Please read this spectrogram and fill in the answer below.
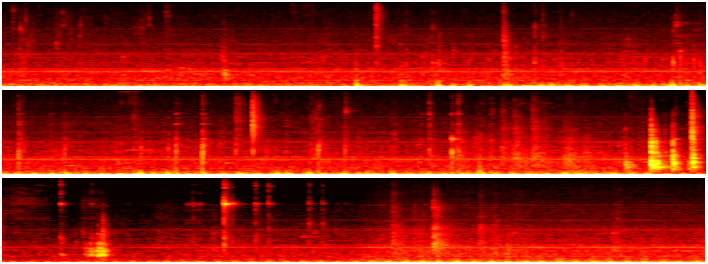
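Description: Kitchen utensils knocking and clinking against cookware in a run of light, fairly regular taps, with a louder clatter about two-thirds of the way through. A faint steady hum sits underneath.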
